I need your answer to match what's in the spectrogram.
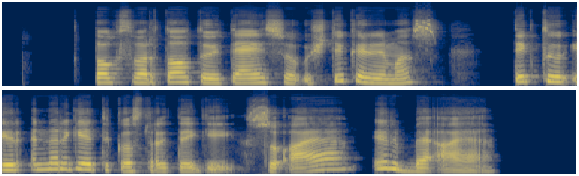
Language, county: Lithuanian, Vilnius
